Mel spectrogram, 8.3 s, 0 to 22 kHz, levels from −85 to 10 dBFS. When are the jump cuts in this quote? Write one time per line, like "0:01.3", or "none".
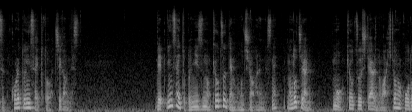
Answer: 0:05.7

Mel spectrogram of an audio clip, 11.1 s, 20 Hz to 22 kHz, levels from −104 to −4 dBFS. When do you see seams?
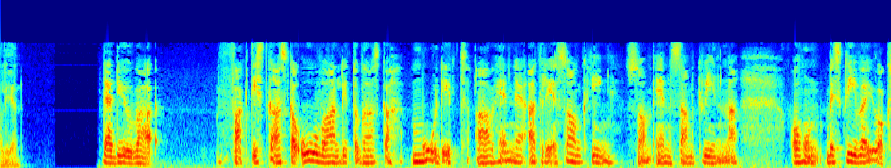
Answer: none

